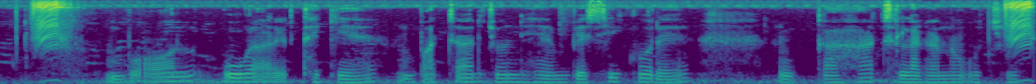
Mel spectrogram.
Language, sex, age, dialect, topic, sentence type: Bengali, male, 18-24, Jharkhandi, agriculture, statement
